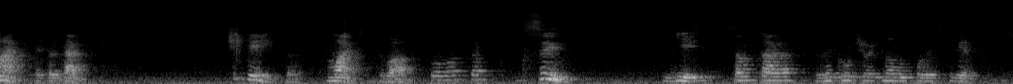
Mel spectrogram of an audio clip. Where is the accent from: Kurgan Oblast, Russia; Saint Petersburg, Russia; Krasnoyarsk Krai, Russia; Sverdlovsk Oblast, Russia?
Krasnoyarsk Krai, Russia; born there; А так сложилось, что я родился. Ну, официально в УНДР, а так под Красноярском.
